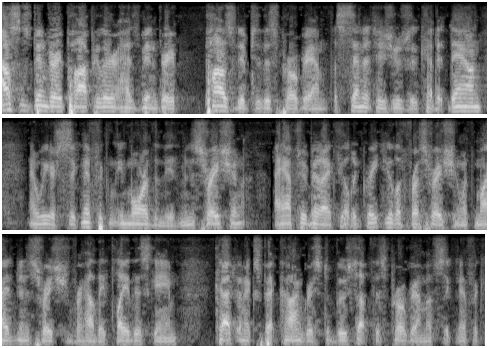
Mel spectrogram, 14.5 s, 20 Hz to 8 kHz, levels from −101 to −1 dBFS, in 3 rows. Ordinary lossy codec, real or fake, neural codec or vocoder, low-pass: Opus, 24 kbps; real; none; 7.2 kHz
